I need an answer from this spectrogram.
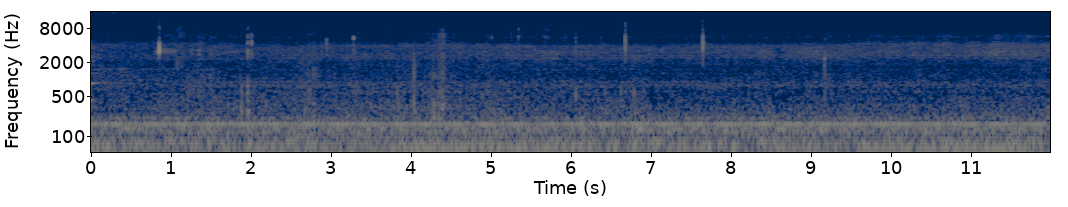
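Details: Only a low, steady hum and a few faint scattered clicks are heard in a quiet indoor space, with no animal calls.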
